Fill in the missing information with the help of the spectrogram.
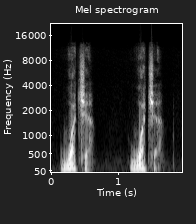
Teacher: The T in what and the U in you squish together to make a ch sound, and the word are basically disappears.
